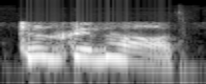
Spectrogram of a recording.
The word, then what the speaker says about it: Tugendhat: Say Tug. Tug. Heart. Yeah, but how could Lindsay say that? Tugendhat.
